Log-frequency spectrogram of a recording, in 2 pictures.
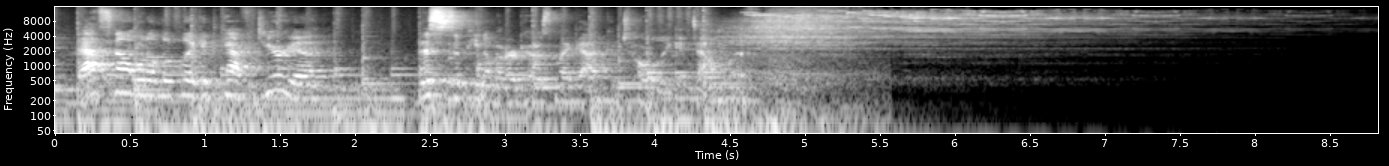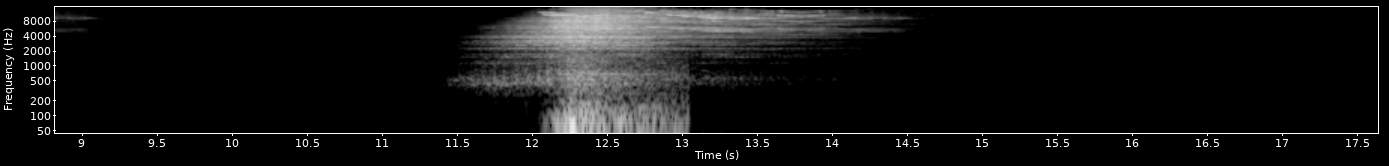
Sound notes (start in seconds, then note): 4.9 bells chiming; 12.5 bells chiming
